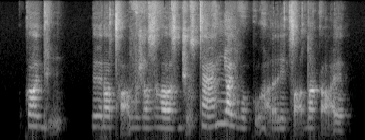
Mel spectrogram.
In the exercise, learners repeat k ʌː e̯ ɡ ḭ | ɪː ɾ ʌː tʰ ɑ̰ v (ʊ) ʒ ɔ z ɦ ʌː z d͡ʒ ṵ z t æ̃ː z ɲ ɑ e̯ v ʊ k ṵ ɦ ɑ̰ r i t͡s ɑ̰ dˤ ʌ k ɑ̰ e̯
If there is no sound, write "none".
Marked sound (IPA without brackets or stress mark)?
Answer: ʊ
